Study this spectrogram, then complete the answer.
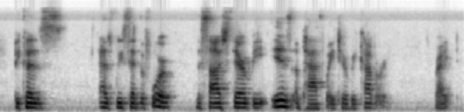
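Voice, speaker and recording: A woman with a very deep, low pitch and vocal fry, monotone and flat, at a moderate pace with long, frequent pauses, on a very clean recording with a silent background. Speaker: massage therapist, nonprofit founder. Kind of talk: interview. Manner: halting, with fillers.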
